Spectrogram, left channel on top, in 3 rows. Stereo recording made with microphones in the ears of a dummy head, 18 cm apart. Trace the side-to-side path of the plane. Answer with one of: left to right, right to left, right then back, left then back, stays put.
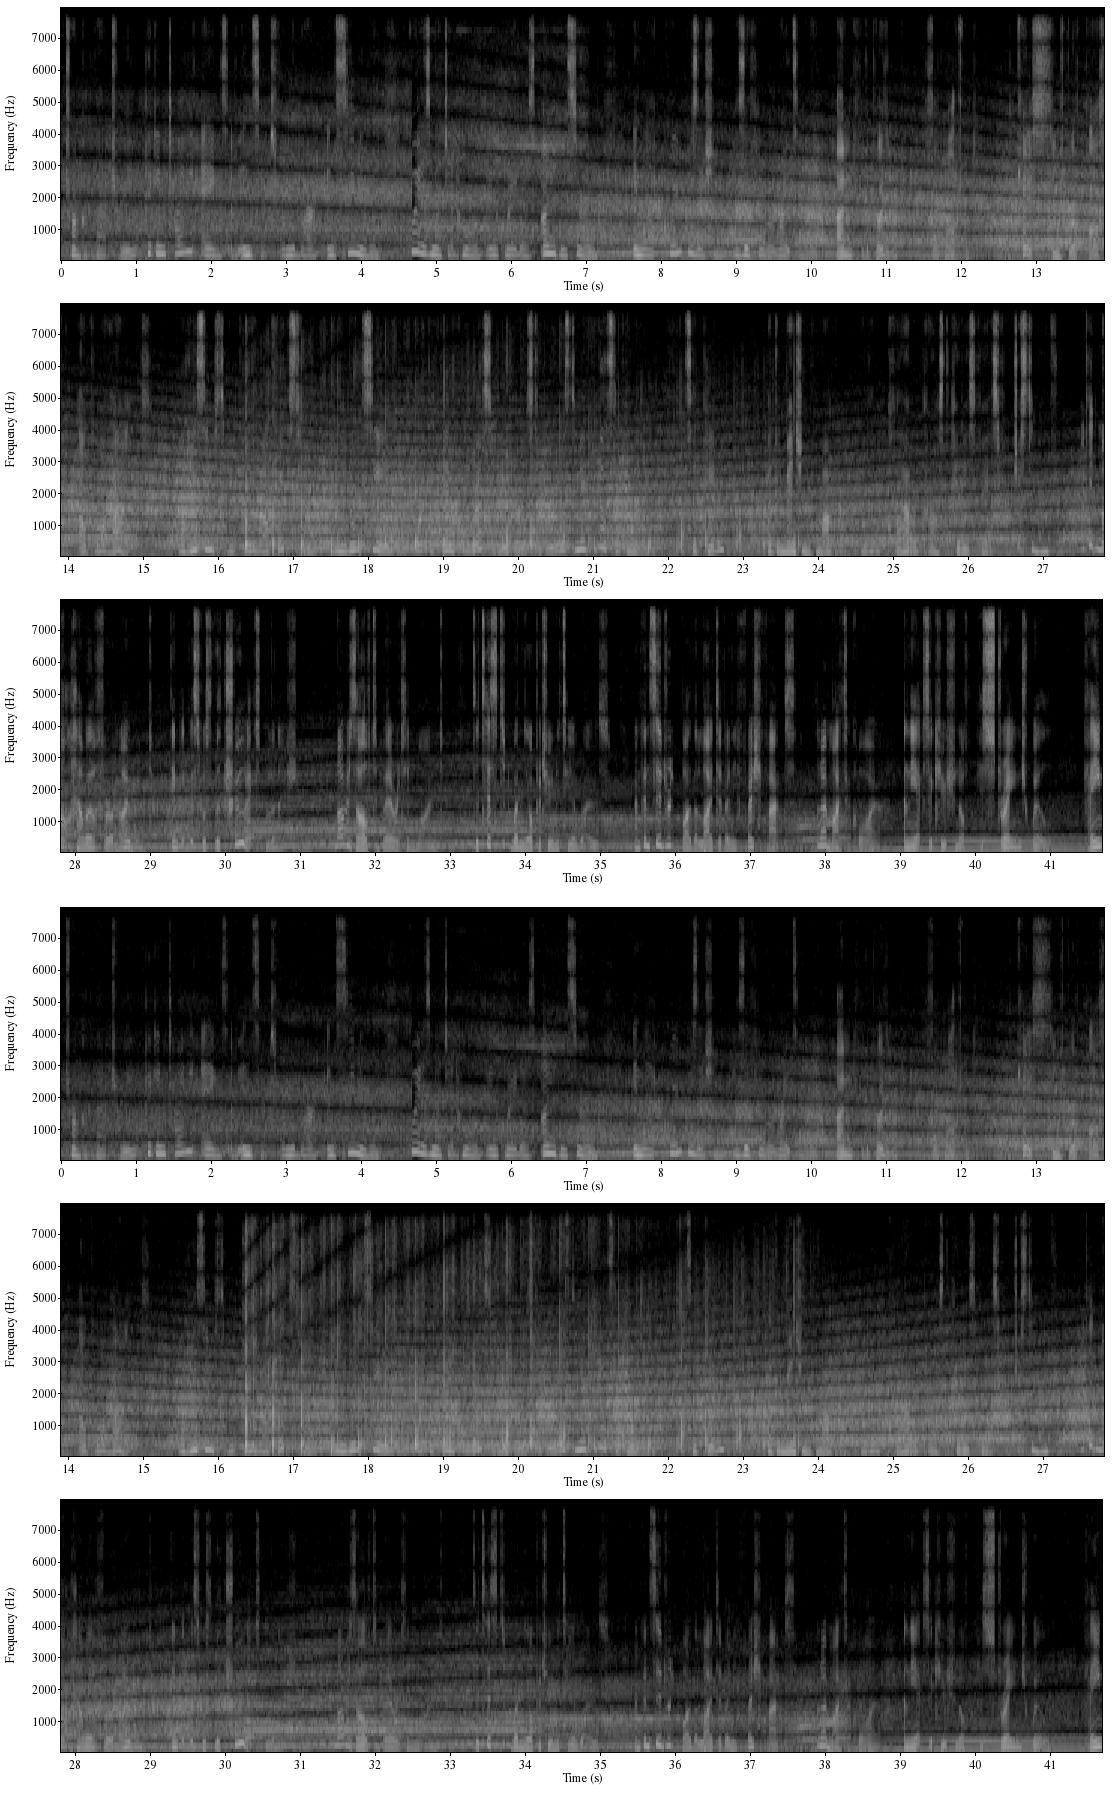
left to right.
